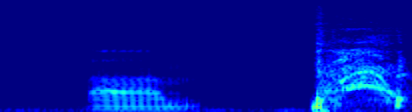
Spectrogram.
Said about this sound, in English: I'm coughing. I'm fighting a cold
